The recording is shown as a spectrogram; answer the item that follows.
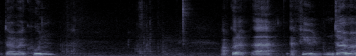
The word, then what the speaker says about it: Domo-kun: a few derma con dummy con is that out of it now I'm pronouncing that properly domo-kun I've got a few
